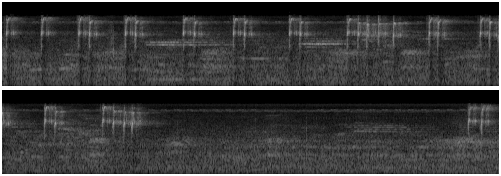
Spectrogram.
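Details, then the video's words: Squirrel calling in sharp, clicking notes about twice per second for over six seconds, then falling quiet before one last burst; faint chirps and background hiss underneath. "squirrel making noise without any reason"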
